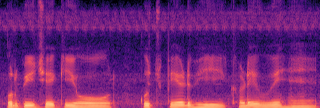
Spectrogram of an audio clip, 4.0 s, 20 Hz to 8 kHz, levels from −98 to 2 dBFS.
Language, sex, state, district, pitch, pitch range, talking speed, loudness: Hindi, male, Uttar Pradesh, Saharanpur, 110 Hz, 100-115 Hz, 150 wpm, -16 LUFS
